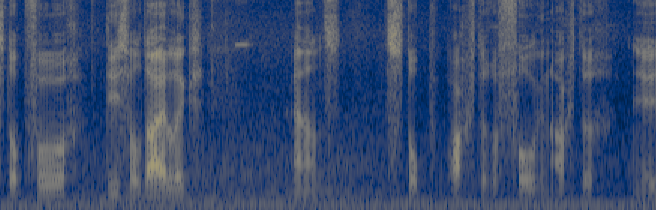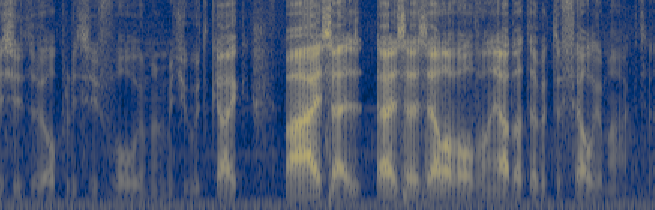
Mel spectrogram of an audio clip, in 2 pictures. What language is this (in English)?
Dutch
